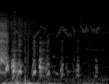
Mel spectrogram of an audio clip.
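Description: A bird attacking the player in the video game A Township Tale, giving a quick run of close, clucking squawks that fade out within about a second.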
